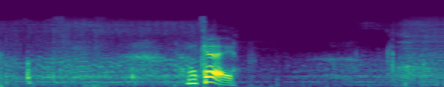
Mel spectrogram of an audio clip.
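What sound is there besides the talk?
honey bees buzzing while pulling honey supers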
